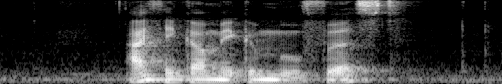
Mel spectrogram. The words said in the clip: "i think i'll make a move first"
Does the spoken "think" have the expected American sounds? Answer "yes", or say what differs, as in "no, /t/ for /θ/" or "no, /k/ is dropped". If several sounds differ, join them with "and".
yes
